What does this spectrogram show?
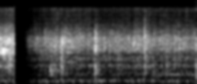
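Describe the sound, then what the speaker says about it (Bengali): Hilsa fish head and tail frying in hot oil in a home kitchen give a steady, soft sizzle, briefly cut by a short gap, with faint crackles and stirring over it. "একটু মাথা আর লেজাটা ভালো করে ভেজে নিতে হবে"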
